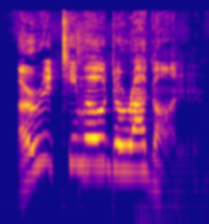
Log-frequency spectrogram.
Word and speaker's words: Ultimo Dragon: It's just like how it's pronounced in Japanese, or not in Japanese, but how Japanese people pronounce it, which is Arutimo Doragon.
